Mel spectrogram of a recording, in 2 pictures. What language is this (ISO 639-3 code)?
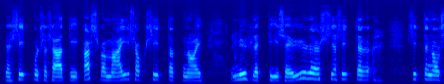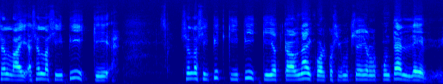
fin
